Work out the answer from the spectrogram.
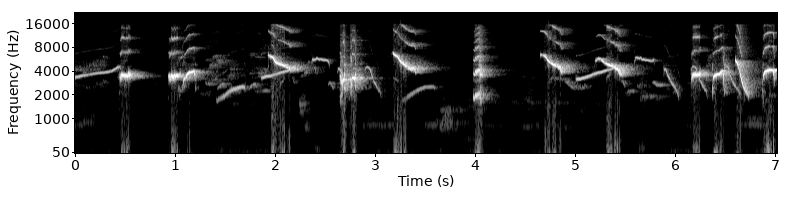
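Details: Oriental magpie-robin in loud rival-provoked song, delivering short, sharp phrases of rising and falling whistles with crisp high ticks, separated by brief silences, building to a dense burst at the end.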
